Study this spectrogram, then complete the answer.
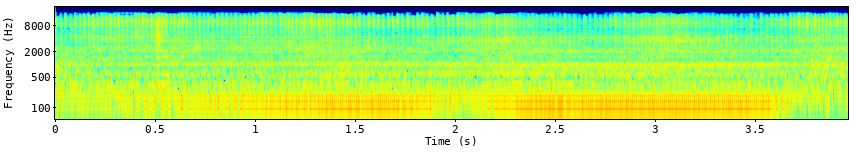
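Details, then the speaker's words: Spin dryer motor gives a steady low mains hum and only barely turns; it spins faster if pushed by hand but won't run. The hum points to a failed motor winding rather than a dead motor or the capacitor. "कि यह motor की winding खराब होने की निशानी है तो यह मैं उसको बंद करता हूं तनिक मोटर खराब होने की निशानी है"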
